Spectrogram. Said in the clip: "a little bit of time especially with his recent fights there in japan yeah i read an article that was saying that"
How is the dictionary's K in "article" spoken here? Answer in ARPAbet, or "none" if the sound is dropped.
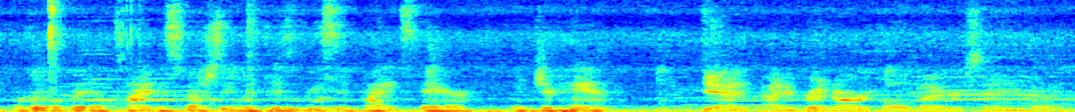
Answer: none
